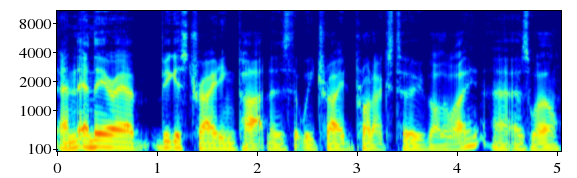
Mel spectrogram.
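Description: A man of medium pitch talks with an Australian accent at a moderate pace. The recording is very clean, with a silent background. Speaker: farmer and industry body chair. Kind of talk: interview. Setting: studio in Melbourne.

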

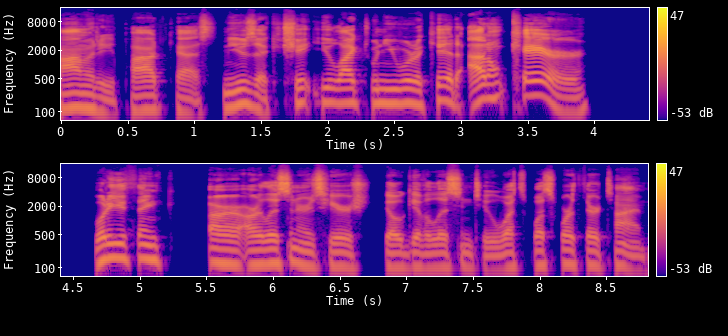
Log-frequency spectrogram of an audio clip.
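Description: A man's plain, everyday voice with an American accent, medium pitch, lively intonation and moderate pace, in a dry, close sound with no echo against a quiet background. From Missouri. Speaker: podcast host and guitarist.

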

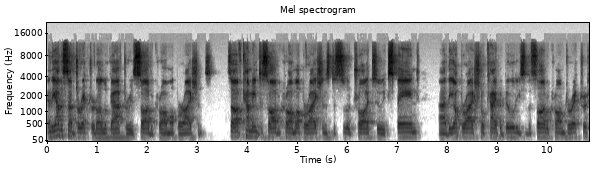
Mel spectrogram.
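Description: Speaking very fast in an Australian accent, a man holds a medium pitch with ordinary pitch variation. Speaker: police officer. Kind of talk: interview. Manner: halting.

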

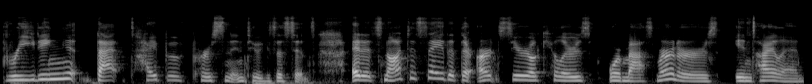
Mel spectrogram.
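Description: This is an ordinary speaking voice with a Canadian accent, moving at a moderate pace with lively intonation. The background is quiet. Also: woman, medium pitch for a woman. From Canada, farming town. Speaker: podcast host. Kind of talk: casual chat.

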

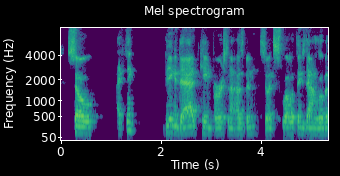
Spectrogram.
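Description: In an American accent, a man of medium pitch speaks at a moderate pace with a bright, sharp tone. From US New England, Maine. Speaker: actor and stuntman. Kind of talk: interview.

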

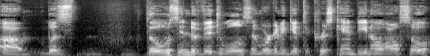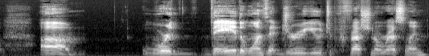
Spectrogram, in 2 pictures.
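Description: Moderate pace from a man with ordinary pitch variation, on a very clean recording with a silent background. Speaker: wrestling podcast host. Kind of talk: casual interview. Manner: filler-heavy, halting.

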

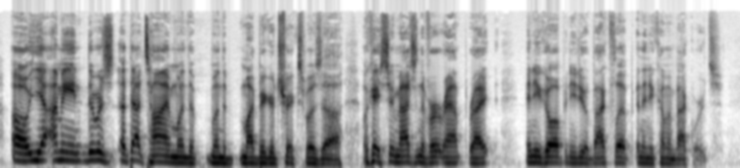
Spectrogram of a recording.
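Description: In a very clean recording against a silent background, a man with an American accent talks at a fairly quick pace in an unremarkable speaking voice, medium in pitch with ordinary pitch variation. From US Midwest. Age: 50s. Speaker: pro BMX rider. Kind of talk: casual chat. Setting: studio.

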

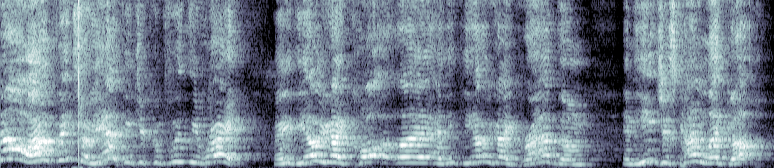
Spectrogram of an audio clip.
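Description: A raised, projected voice with an American accent moves at a fairly quick pace with lively intonation, heard over audible room echo and noticeable background noise. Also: man, extremely high pitch for a man. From Delaware, near Philadelphia. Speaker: sports podcast co-host. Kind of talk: casual chat. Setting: live show.

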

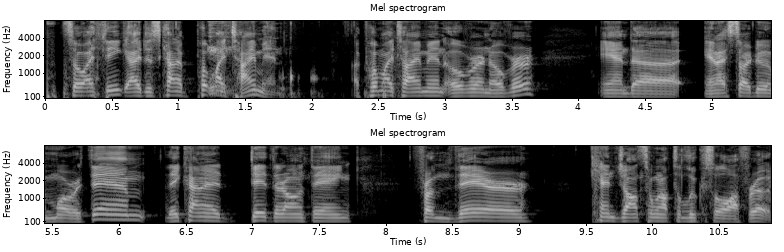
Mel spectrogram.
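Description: He has a normal speaking voice. This man talks fairly quickly with ordinary pitch variation. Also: medium pitch for a man, very even loudness. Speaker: podcast host. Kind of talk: casual chat.

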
